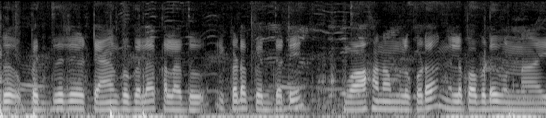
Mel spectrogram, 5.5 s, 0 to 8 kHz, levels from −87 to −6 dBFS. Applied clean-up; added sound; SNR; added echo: none; Writing; 1 dB; none.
